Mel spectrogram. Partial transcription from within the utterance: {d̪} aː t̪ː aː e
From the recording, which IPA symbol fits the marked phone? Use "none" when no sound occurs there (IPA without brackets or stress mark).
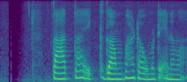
t̪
